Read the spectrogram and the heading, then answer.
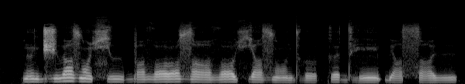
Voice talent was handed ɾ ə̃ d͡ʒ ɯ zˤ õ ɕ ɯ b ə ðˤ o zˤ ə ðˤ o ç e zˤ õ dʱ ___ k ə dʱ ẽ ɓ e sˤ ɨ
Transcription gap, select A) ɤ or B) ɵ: A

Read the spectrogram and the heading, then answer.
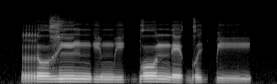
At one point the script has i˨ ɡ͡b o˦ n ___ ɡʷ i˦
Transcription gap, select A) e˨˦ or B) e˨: B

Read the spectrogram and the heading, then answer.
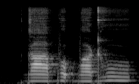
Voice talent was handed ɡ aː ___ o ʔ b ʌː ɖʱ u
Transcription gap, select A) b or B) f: A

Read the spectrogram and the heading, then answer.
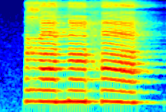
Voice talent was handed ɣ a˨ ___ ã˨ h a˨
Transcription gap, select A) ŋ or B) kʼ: A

